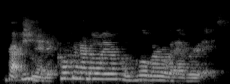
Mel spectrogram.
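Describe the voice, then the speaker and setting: A woman's voice: mid-range voice, lively intonation, very fast. A woman in the class asks questions and repeats the steps back to check them. Her voice comes from across an echoey room, far from the microphone. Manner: inquisitive, restating to check. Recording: roomy, distant from the mic.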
